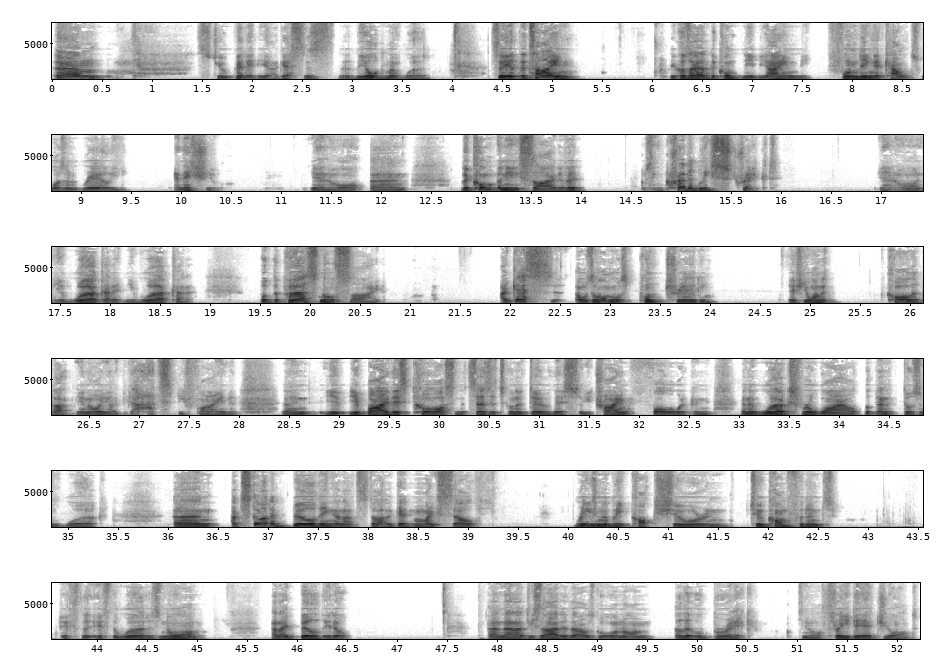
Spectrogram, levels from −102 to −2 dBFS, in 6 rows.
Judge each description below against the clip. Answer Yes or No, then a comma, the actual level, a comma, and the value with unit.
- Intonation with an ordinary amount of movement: No, wide, 6.6 semitones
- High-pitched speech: No, low, 115 Hz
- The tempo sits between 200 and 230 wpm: No, average, 170 wpm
